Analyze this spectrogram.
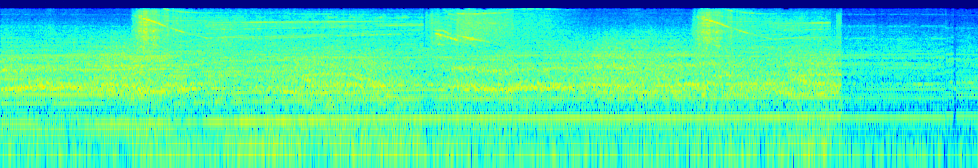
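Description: A racing car engine roars loudly at high speed.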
